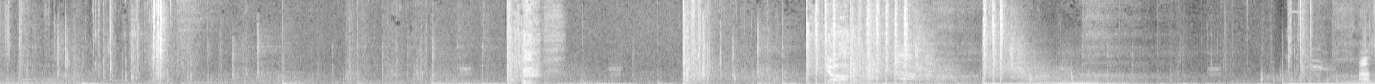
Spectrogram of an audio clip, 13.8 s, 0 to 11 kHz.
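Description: Gunfire rings out in Fallout 4 against a Mr. Gutsy robot, with scattered single shots and bursts of rapid fire mixed with explosive crackles and impacts, loud and irregular, with someone talking over parts of it.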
